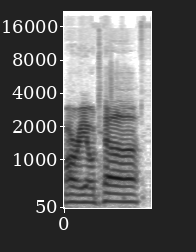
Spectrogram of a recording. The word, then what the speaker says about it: Mariota: I'm doing the Mariota thing with him, like Mariota, Tesla. Yeah. But at least we know that's how his name's pronounced.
